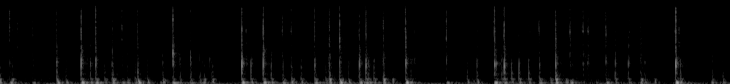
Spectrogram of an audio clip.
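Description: Fingertips type on a MacBook-style laptop keyboard with low-profile plastic keycaps set in a space-grey aluminium body. A steady, uneven run of quick, soft taps sounds mostly as dull low thumps with faint bright clicks on top. Each tap dies away almost at once.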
